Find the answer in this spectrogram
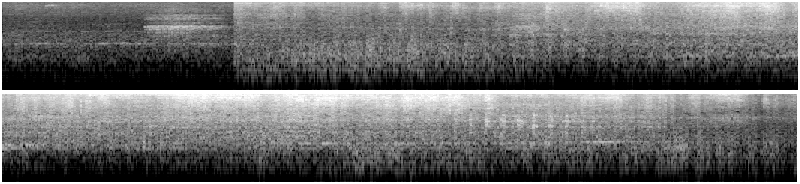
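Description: Electric commuter train on the Tobu Skytree Line running through the station: a loud rush of wheels on rails sets in suddenly about two seconds in and eases off near the end, with wheel clatter and a faint whine from the train.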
